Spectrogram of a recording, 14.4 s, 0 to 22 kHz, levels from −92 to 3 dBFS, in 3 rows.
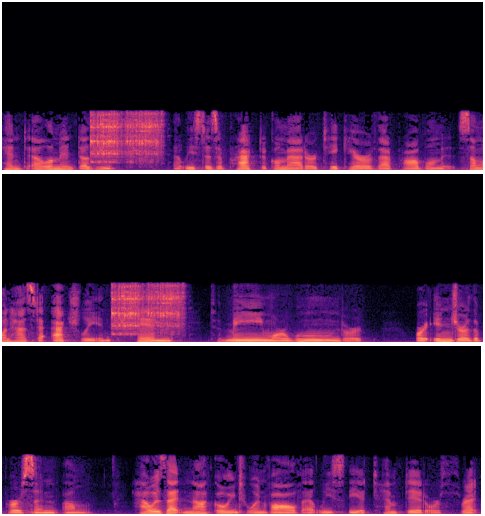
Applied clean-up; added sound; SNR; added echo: none; Coin (dropping); 2 dB; none.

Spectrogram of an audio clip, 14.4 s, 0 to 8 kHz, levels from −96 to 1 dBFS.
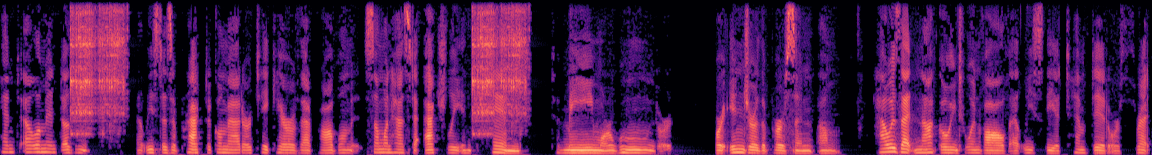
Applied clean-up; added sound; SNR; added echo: classical method spectral subtraction.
